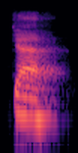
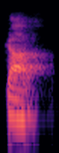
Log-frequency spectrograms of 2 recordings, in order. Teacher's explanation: کاف جو ہے زبان کو قاف کی جگہ سے تھوڑا سا منہ کی طرف آپ آتے ہوئے ادا کر سکتے ہیں. کیف تھوڑا سا آپ دیکھ رہے ہیں کہ زبان کا اصل حصہ اب ٹچ ہونے لگا ہے، زبان کا درمیان سے تھوڑا سا پچھلا حصہ ہے.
